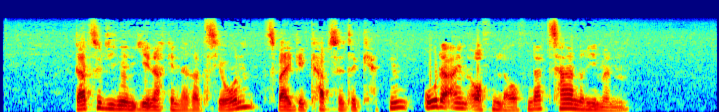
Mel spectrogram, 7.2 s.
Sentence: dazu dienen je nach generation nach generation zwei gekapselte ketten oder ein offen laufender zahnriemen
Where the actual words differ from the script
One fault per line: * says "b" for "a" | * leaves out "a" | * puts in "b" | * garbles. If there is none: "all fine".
* leaves out "nach generation"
